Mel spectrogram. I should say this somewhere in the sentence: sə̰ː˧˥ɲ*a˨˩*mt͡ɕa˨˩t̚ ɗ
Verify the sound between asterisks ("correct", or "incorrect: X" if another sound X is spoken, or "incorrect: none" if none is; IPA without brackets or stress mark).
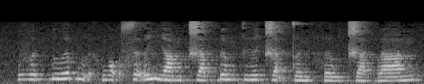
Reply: correct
